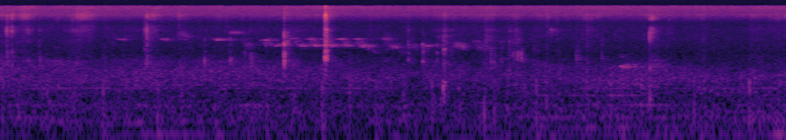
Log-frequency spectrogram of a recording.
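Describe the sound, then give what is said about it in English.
Faint, scattered bird chirps and short calls sound over a steady low outdoor rumble, with a few soft knocks and rustles and no one speaking. “listen to the birds.”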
